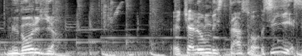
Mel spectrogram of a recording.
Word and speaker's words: Midoriya: Midoriya. Me dicen que no pronuncio la ya, pero sí la pronuncio, nomás que como los japoneses, así como que no se nota. Midoriya.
